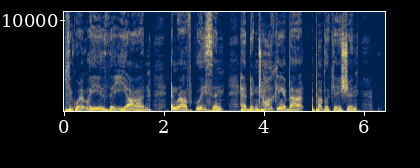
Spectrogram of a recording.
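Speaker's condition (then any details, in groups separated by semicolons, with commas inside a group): Voice changed after vocal cord surgery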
